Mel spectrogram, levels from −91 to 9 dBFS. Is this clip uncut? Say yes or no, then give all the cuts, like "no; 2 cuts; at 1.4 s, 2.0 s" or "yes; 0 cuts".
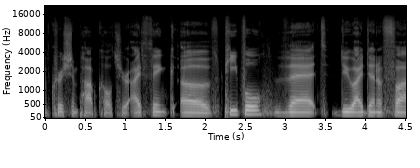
no; 1 cut; at 2.2 s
